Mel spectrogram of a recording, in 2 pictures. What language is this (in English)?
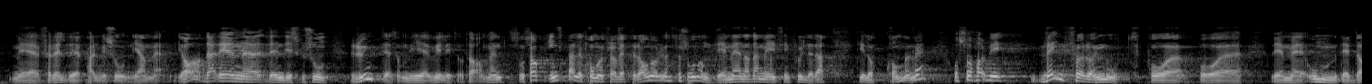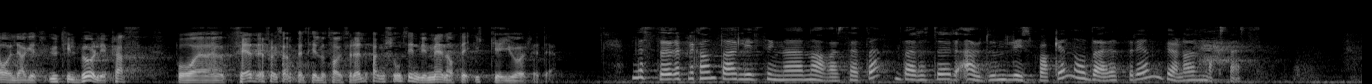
Norwegian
